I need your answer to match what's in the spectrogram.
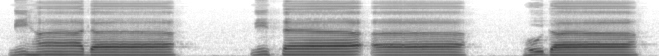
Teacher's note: ایک الف لمبا کر کے وقف کریں جب آخری حرف پر 2 زبر کی تنوین ہو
